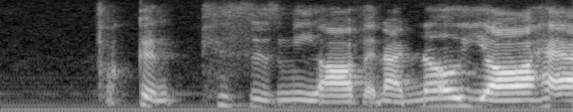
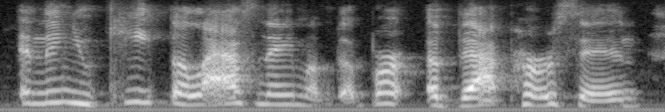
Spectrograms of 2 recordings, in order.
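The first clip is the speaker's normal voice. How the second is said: real rising anger; 8 semitones higher than usual. Real, not acted. Ranting about women taking a husband's name, real anger. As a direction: demand it, voice climbing in outrage. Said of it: "I'm getting mad".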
